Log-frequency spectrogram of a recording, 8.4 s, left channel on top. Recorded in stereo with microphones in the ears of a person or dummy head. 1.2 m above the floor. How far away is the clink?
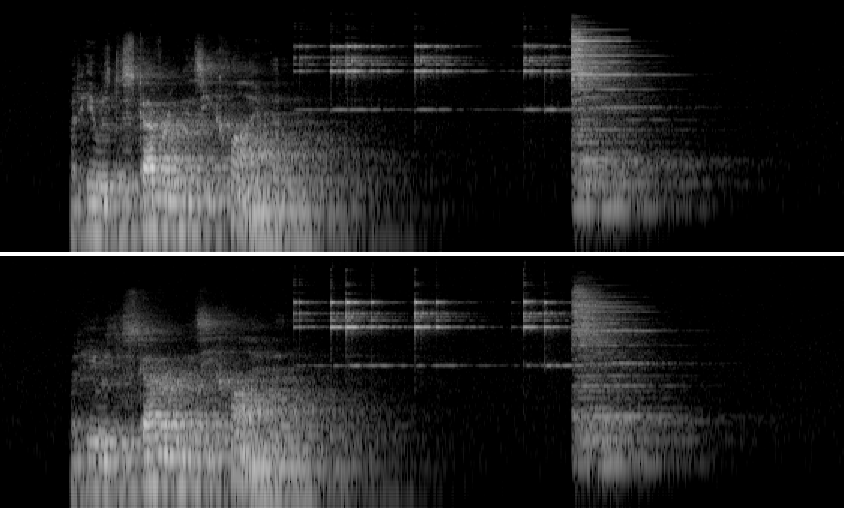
About 1.9 m.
